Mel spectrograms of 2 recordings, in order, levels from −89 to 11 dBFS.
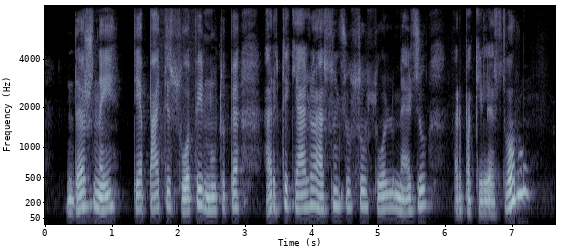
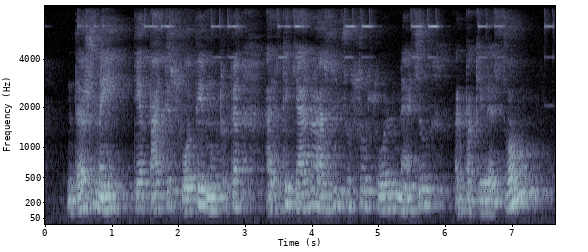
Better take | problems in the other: first | background sound (Alarm); 14 dB below the speech // room echo; dies away in 0.9 s

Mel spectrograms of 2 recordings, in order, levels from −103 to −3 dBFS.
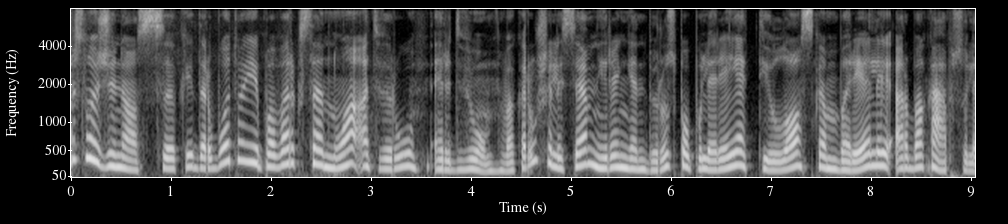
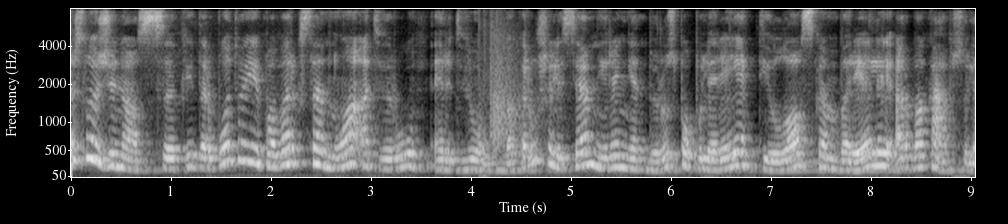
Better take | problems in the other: first | noise reduction (neural separator model SepFormer DNS4)

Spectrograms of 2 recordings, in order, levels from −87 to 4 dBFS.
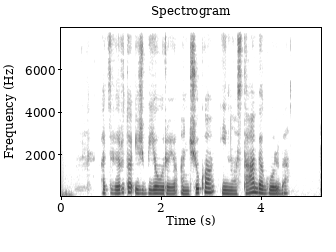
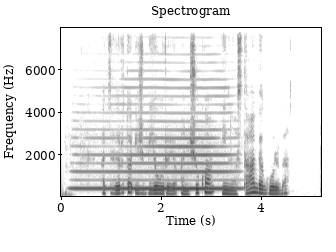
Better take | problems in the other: first | background sound (Wind instrument, woodwind instrument); 2 dB below the speech

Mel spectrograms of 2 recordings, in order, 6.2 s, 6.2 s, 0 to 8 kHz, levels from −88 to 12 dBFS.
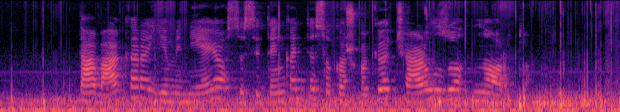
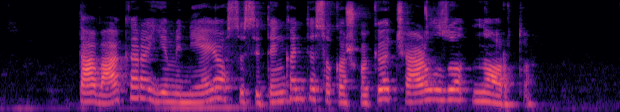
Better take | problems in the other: second | background sound (Wind / Fire); 2 dB above the speech

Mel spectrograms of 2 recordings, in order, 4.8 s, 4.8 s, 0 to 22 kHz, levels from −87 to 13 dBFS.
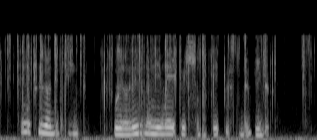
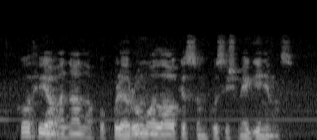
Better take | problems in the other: second | noise reduction (neural diffusion model UNIVERSE++)

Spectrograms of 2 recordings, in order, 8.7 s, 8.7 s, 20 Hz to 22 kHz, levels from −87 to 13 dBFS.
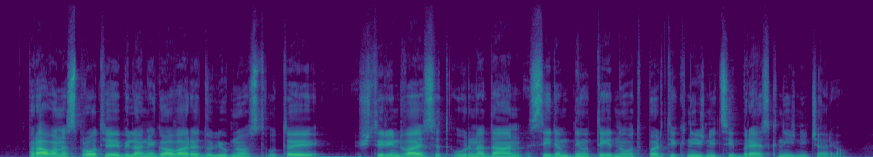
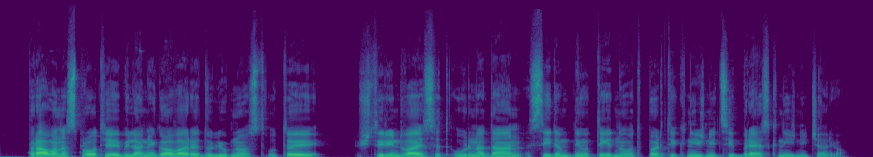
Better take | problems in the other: first | noise reduction (neural mask model DeepFilterNet 3)

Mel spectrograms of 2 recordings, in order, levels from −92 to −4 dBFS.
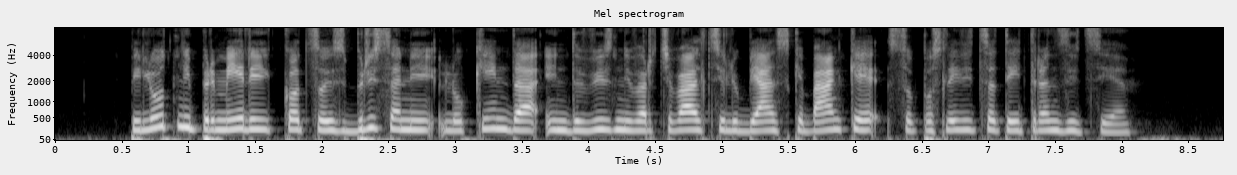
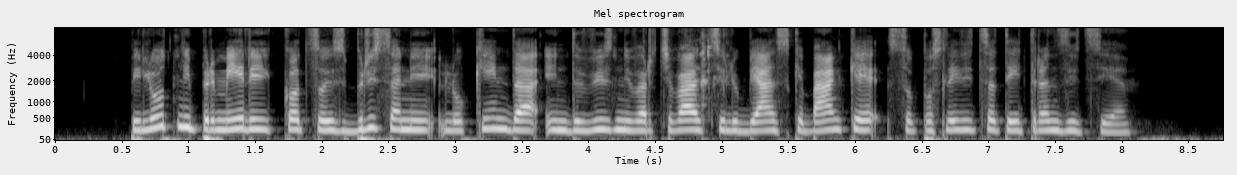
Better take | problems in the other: first | noise reduction (neural mask model Resemble Enhance denoiser)

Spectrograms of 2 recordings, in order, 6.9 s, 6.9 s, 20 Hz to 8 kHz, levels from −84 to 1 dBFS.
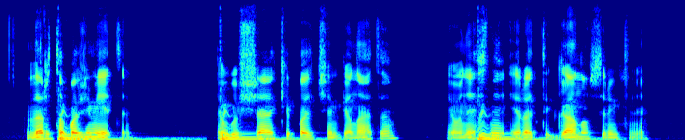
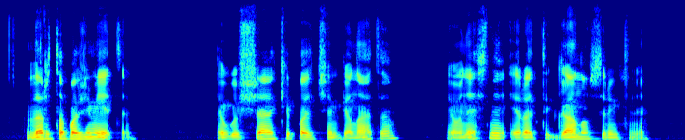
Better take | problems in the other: second | background sound (Guitar); 4 dB below the speech

